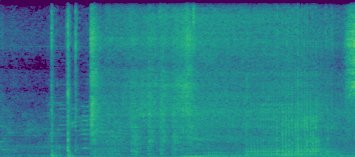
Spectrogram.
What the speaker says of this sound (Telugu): సింగిల్ సెల్ఫ్ ఇంజన్ అనేది స్టార్ట్ అయిపోయింది.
